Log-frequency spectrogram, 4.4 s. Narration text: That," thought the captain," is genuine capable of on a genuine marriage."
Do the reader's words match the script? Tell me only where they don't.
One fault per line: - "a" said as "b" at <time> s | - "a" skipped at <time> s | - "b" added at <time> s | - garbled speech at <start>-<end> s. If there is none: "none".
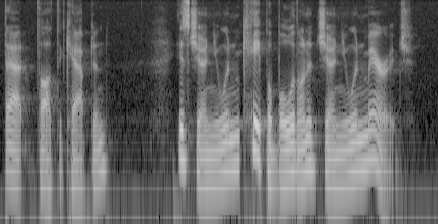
none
